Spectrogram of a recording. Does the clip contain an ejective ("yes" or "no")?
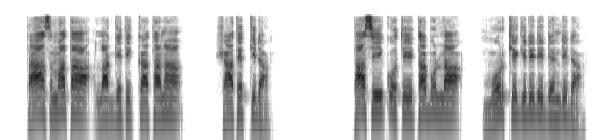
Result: yes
